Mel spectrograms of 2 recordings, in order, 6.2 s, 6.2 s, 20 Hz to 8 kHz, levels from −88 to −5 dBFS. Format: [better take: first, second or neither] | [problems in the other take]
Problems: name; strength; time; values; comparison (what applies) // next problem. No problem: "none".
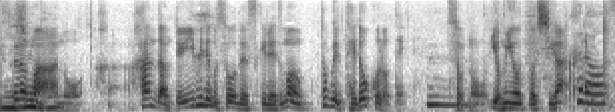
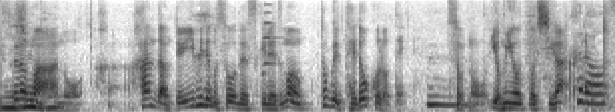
first | background sound (Wind instrument, woodwind instrument); 17 dB below the speech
